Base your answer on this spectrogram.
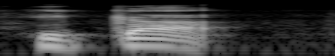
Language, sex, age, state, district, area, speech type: Assamese, male, 18-30, Assam, Lakhimpur, rural, read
